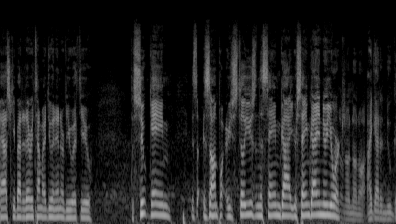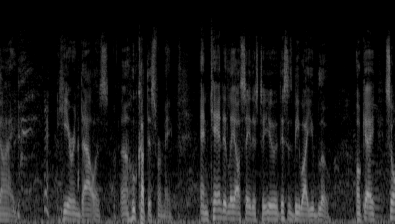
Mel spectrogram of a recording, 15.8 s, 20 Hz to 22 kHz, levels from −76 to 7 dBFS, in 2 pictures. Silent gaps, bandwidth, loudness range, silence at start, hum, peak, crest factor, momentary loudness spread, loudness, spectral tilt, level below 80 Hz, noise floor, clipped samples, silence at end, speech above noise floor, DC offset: none; 15 kHz; 11 LU; 0 s; none; -8 dBFS; 20 dB; 17 LU; -27 LUFS; -4 dB/octave; -50 dBFS; -50 dBFS; under 0.1%; 0 s; 23 dB; under 0.1%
